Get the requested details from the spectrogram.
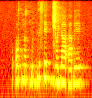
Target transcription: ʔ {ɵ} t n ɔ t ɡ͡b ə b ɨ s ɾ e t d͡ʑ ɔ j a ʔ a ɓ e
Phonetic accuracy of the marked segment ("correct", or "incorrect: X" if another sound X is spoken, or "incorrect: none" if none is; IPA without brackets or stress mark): incorrect: ɔ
